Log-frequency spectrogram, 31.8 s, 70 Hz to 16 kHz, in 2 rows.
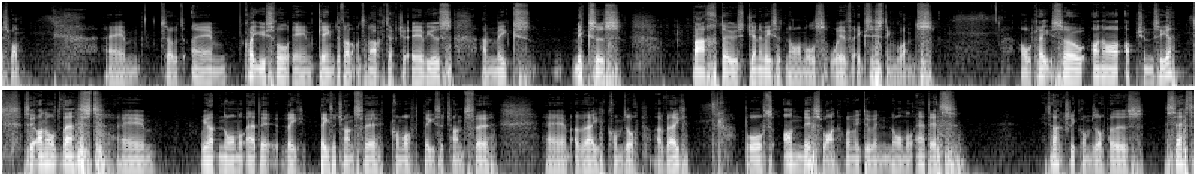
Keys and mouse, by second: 17.6-19.4 drag, 19.4 middle click, 20.6 middle click, 21.9 middle click, 22.1-24.5 drag, 24.6 middle click, 24.9-26.4 drag, 26.6 click, 27.0-28.2 drag, 28.4 click, 28.7-29.7 middle drag, 31.4-31.8 drag, 31.6-31.8 middle drag.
